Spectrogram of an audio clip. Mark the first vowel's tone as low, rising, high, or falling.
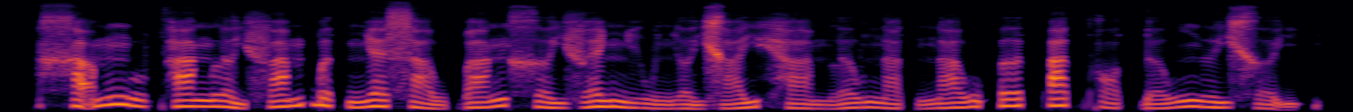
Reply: rising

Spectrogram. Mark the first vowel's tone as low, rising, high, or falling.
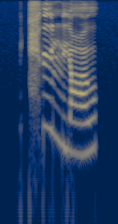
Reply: falling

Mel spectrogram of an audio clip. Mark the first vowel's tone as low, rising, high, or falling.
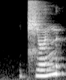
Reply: rising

